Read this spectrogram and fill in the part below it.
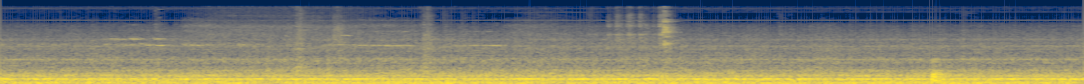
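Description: A train rolls slowly along the rails and comes to a stop.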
